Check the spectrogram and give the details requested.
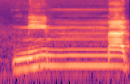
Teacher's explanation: نون مشددة، الغنة أكمل ما تكون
